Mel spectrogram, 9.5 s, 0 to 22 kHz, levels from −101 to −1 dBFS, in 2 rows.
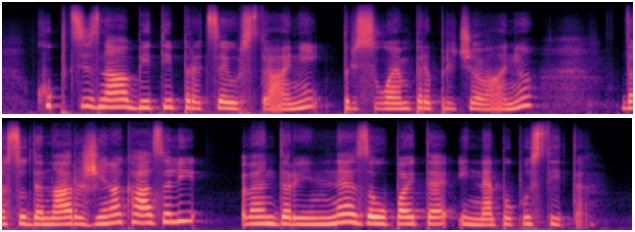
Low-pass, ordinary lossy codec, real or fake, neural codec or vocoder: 19.8 kHz; none; fake; autoencoder, 48 kHz, 32 numbers a frame, DAC-VAE, trained on Japanese speech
